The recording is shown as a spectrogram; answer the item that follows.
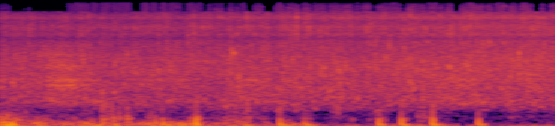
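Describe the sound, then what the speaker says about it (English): Water of a small river in Lathkill Dale, a limestone dale, flowing and trickling steadily close by, with soft irregular splashes and low gurgles over a broad continuous rush. "And this is the river that has the dippers on it."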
